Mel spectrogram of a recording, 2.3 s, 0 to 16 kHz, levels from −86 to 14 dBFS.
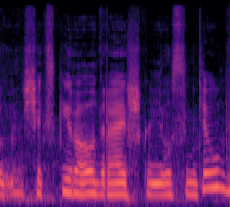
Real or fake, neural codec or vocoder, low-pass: fake; codec, 44.1 kHz, 3.4 kbps, Pupu-Codec; 14.4 kHz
